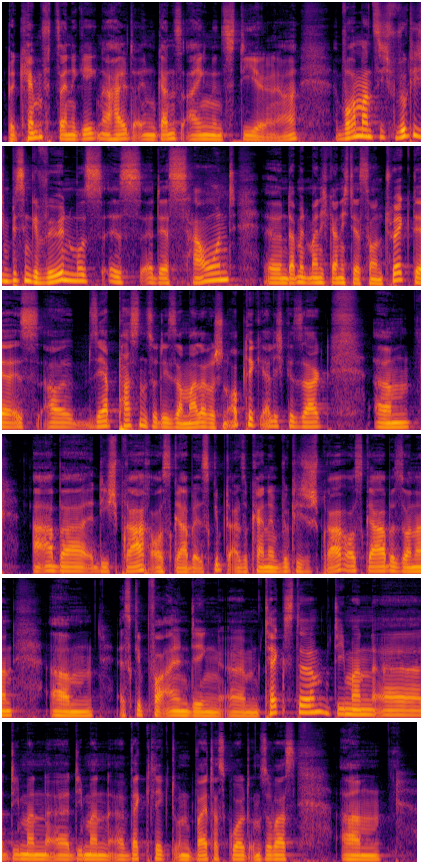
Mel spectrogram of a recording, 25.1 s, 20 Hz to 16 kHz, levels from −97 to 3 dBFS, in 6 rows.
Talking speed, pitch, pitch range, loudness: 160 wpm, 110 Hz, 105-125 Hz, -23 LUFS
